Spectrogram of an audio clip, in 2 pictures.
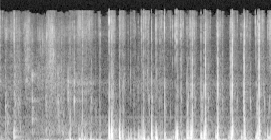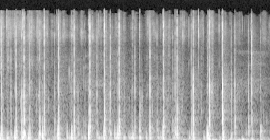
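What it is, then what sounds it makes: Plastic spray bottle. A hollow, mostly empty clear plastic spray bottle with a white trigger head is held close and tapped and scratched with fingertips and nails along its body and label. Fast, dense, irregular taps with short, dry clicks are heard, mixed with light scratching and crinkling.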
